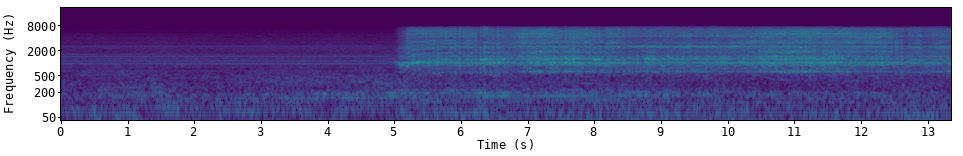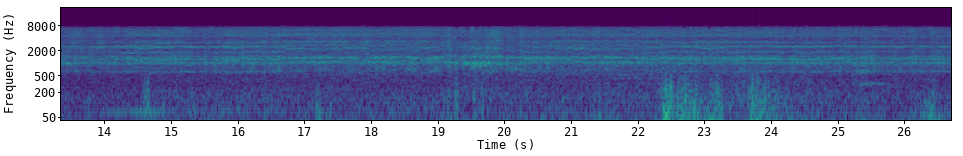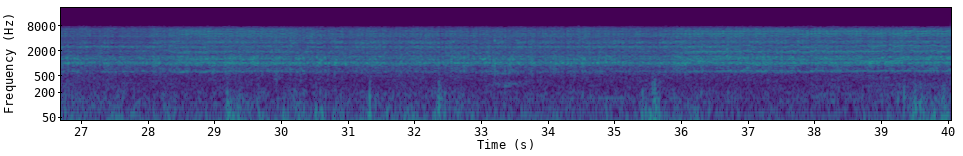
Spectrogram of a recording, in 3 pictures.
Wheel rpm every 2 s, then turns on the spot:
0, 0, 50, 160, 170, 170, 170, 160, 170, 160, 170, 170, 170, 170, 170, 170, 160, 160, 160, 160.
none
